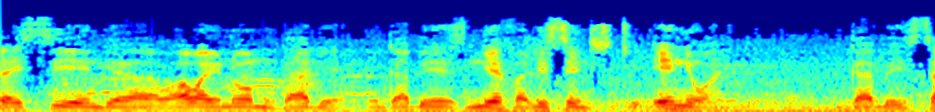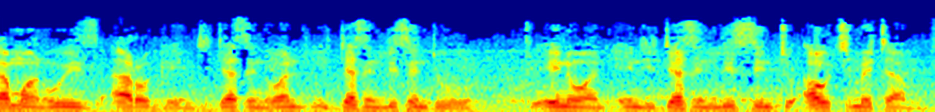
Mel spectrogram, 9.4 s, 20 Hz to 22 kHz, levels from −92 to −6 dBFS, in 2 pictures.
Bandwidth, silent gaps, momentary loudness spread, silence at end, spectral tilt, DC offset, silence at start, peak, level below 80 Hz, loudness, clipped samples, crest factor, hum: 11.5 kHz; none; 8 LU; 0 s; -5.5 dB/octave; under 0.1%; 0 s; -4 dBFS; -40 dBFS; -22 LUFS; under 0.1%; 18 dB; none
